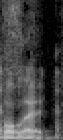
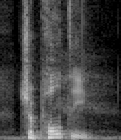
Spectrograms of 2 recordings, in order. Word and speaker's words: Chipotle: Chipotle. – What is it with the T and the L that fucks them up so much? Chipotle.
